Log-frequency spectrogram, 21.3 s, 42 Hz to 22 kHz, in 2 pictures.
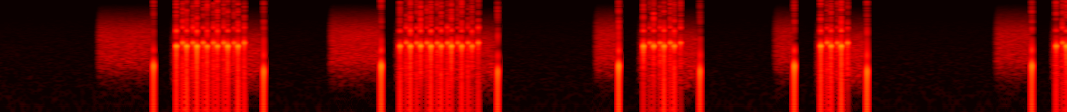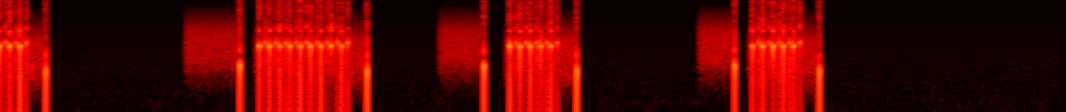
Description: Pulse dialling, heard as a rotary dial, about 10 pulses a second. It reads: 7 8 4 3 4 9 5 5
